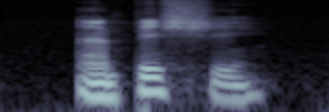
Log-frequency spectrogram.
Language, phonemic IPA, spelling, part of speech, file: French, /pe.ʃe/, péché, noun / verb, Fr-péché.ogg
- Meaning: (noun) sin; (verb) past participle of pécher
